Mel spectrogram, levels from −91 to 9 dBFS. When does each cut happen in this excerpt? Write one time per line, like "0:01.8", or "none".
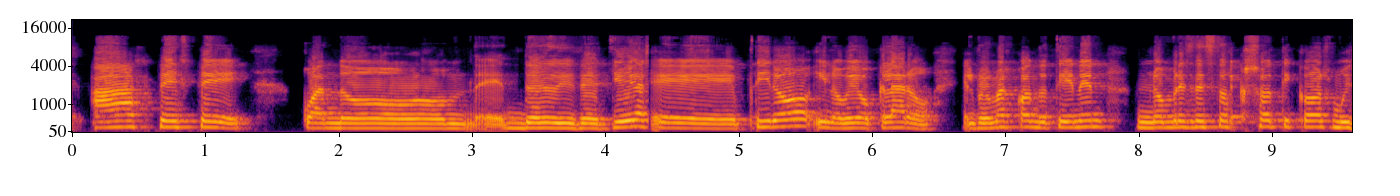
0:04.3
0:05.1
0:08.7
